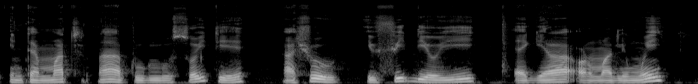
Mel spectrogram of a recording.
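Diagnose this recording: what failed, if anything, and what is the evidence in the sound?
Nothing failed: the sound gives no evidence of a fault at any stage of this speech recording.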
